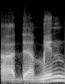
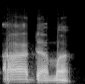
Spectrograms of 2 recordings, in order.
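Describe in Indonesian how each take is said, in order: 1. Kata ini berakhir dengan bunyi 'in'. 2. Kata ini berakhir dengan bunyi 'a' pendek. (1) "bukan dibaca adamin kemarin, salah ya" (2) "yang benar adama"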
